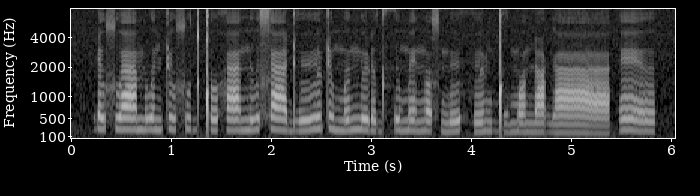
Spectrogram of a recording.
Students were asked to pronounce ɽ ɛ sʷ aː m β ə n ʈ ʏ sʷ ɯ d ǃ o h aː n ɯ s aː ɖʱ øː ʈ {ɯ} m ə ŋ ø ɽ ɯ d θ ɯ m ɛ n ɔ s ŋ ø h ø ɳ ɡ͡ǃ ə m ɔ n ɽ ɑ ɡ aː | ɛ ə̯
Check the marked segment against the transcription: correct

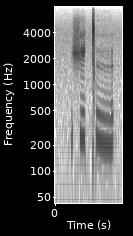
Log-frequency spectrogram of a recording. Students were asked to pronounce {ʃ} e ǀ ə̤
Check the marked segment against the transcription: correct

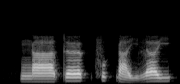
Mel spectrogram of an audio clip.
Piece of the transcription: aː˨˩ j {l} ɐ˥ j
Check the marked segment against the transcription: correct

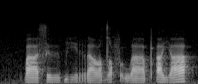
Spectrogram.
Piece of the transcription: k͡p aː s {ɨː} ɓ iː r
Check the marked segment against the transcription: correct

